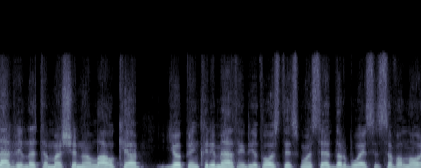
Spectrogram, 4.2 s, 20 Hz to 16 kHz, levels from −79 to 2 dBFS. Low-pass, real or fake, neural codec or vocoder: 10.8 kHz; fake; codec, 16 kHz in and 24 kHz out, 0.6 kbps, FocalCodec, streaming, 4096 codes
